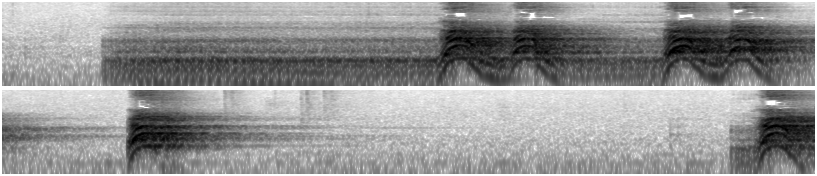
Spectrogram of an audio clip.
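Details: Australian Shepherd puppy Nick reacting to his mirror image: a low growl rises into quick doubled barks, then a single bark and a pause before another bark at the end.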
